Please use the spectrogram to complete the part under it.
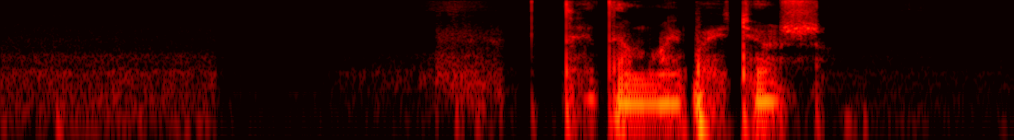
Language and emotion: Russian, neutral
